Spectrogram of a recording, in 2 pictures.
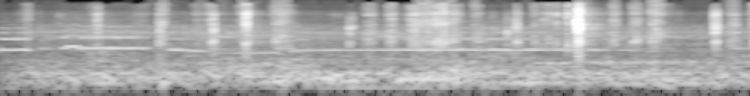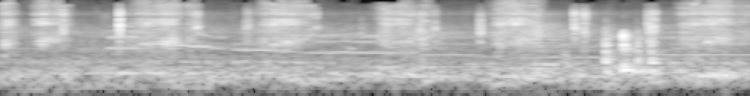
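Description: A knife or scraper rasping the ridged skin off a bitter gourd, close and steady scratchy strokes with sharp clicks, repeated throughout.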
